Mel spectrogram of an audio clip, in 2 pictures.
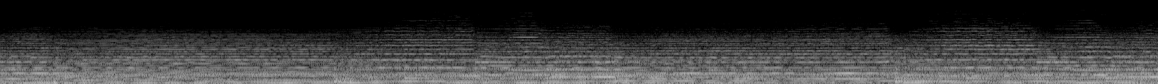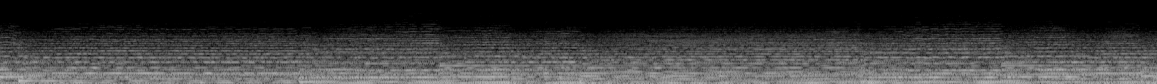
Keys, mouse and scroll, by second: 3.4 right click, 4.4 click, 6.2 Escape, 6.6 F4, 7.1 F2, 7.5-8.9 drag, 12.9 ctrl+z, 15.0 click, 21.0 Tab.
